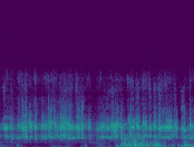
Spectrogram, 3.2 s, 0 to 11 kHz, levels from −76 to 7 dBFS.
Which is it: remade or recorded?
remade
